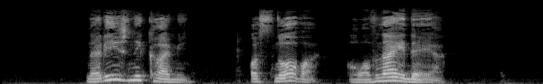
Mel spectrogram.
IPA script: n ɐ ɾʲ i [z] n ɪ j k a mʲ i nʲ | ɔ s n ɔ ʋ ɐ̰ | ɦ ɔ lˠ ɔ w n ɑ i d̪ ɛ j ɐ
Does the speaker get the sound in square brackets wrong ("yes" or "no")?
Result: yes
